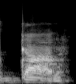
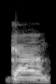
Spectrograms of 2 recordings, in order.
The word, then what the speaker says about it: Gane: I think you pronounce it as Gan. Yeah. But like Cyril Gan. Yeah. Cyril Gane.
